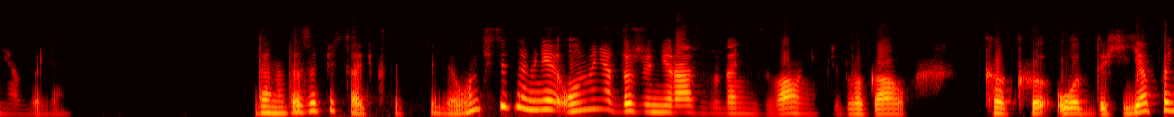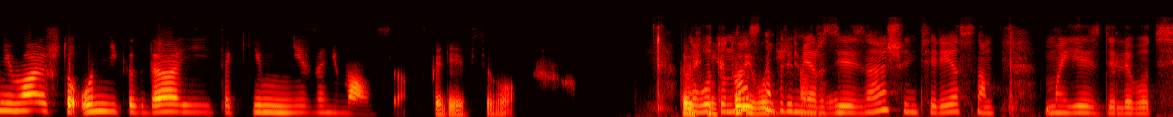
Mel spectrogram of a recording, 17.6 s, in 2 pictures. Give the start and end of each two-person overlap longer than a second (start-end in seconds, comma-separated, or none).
13.9-15.2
